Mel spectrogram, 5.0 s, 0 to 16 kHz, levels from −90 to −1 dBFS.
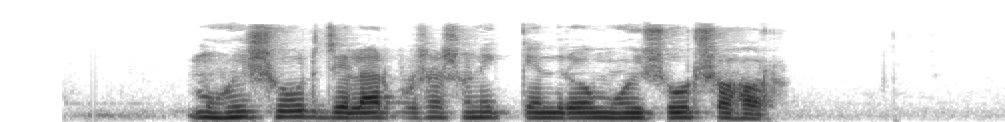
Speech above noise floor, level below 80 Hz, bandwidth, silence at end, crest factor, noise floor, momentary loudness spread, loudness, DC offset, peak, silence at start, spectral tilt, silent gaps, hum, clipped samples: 50 dB; -58 dBFS; 7.6 kHz; 1.15 s; 18 dB; -67 dBFS; 8 LU; -18 LUFS; under 0.1%; -2 dBFS; 0.95 s; -7 dB/octave; none; none; under 0.1%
